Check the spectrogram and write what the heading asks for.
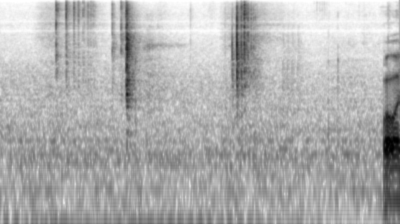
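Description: Small hard-plastic action-figure parts being handled and fitted, giving a few short clicks about half a second in, one just after a second and another near two and a half seconds, over a steady low hum.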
